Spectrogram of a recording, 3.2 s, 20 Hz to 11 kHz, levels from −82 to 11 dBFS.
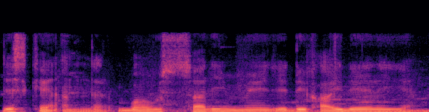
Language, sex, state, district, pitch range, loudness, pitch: Hindi, male, Uttar Pradesh, Saharanpur, 105-115 Hz, -16 LUFS, 110 Hz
